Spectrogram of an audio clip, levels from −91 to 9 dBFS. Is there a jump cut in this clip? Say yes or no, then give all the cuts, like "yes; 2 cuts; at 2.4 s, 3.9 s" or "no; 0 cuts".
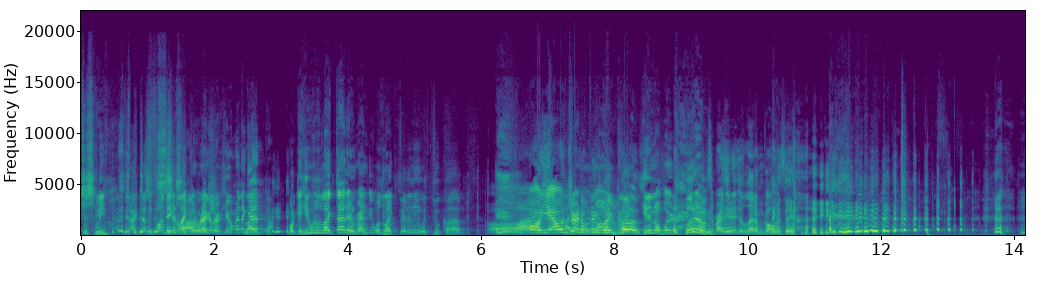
yes; 1 cut; at 2.9 s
